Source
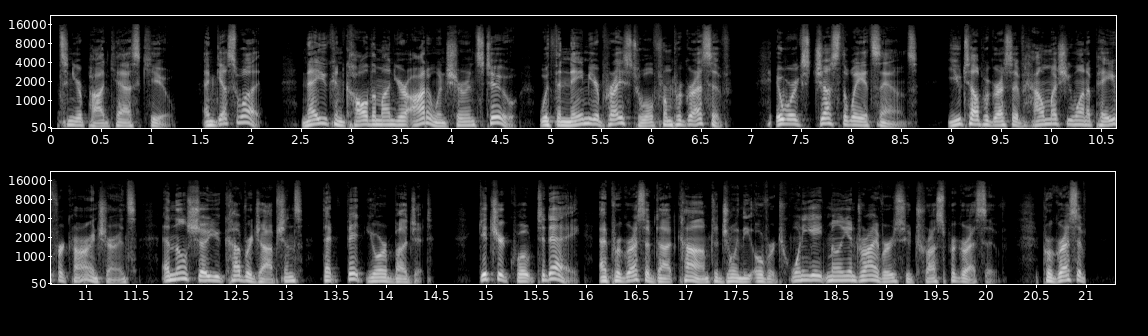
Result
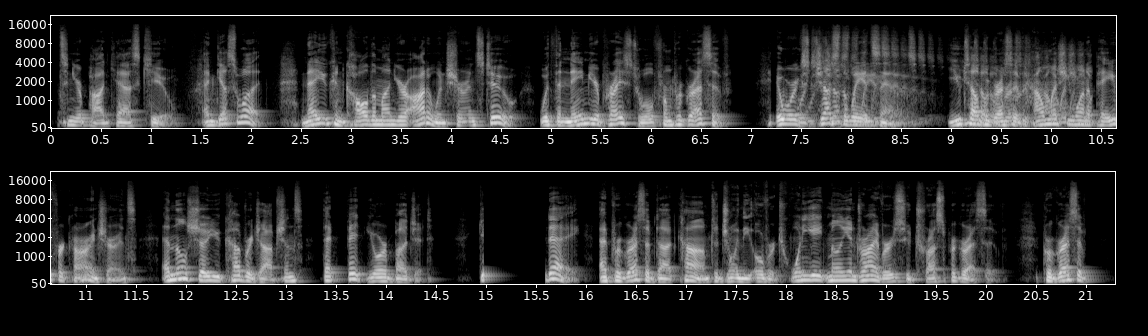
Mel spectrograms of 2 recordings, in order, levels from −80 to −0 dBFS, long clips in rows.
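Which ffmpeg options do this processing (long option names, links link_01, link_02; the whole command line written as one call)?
ffmpeg -i in.wav -filter_complex "[0:a]asettb=1/sr,asplit=3[link_01][link_02][link_03];[link_01]atrim=end=0.844[link_04];[link_02]atrim=start=0.84:end=4.36,asetpts=PTS-STARTPTS,afade=type=in:duration=0.004:curve=qsin,afade=type=out:start_time=3.516:duration=0.004:curve=qsin,acompressor=mode=upward:threshold=-21dB:ratio=2.5:attack=3.2:release=140:knee=2.83:detection=peak[link_05];[link_03]atrim=start=4.356[link_06];[link_04][link_05]acrossfade=duration=0.004:curve1=hsin:curve2=qsin[link_07];[link_07][link_06]acrossfade=duration=0.004:curve1=qsin:curve2=hsin,asplit=3[link_08][link_09][link_10];[link_08]afade=type=out:start_time=7.45:duration=0.02[link_11];[link_09]asplit=6[link_12][link_13][link_14][link_15][link_16][link_17];[link_13]adelay=94,afreqshift=-110,volume=-7dB[link_18];[link_14]adelay=188,afreqshift=-220,volume=-13.7dB[link_19];[link_15]adelay=282,afreqshift=-330,volume=-20.5dB[link_20];[link_16]adelay=376,afreqshift=-440,volume=-27.2dB[link_21];[link_17]adelay=470,afreqshift=-550,volume=-34dB[link_22];[link_12][link_18][link_19][link_20][link_21][link_22]amix=inputs=6:normalize=0,afade=type=in:start_time=7.45:duration=0.02,afade=type=out:start_time=10.39:duration=0.02[link_23];[link_10]afade=type=in:start_time=10.39:duration=0.02[link_24];[link_11][link_23][link_24]amix=inputs=3:normalize=0,asettb=1/sr,asplit=3[link_25][link_26][link_27];[link_25]atrim=end=17.184[link_28];[link_26]atrim=start=17.18:end=19.54,asetpts=PTS-STARTPTS,afade=type=in:duration=0.004:curve=qsin,afade=type=out:start_time=2.356:duration=0.004:curve=qsin,highshelf=frequency=4500:gain=10.5[link_29];[link_27]atrim=start=19.536[link_30];[link_28][link_29]acrossfade=duration=0.004:curve1=hsin:curve2=qsin[link_31];[link_31][link_30]acrossfade=duration=0.004:curve1=qsin:curve2=hsin,asplit=3[link_32][link_33][link_34];[link_32]atrim=end=14.97,asetpts=PTS-STARTPTS,afade=type=out:start_time=14.966:duration=0.004:curve=hsin[link_35];[link_33]atrim=start=14.97:end=15.59,asetpts=PTS-STARTPTS,volume=0[link_36];[link_34]atrim=start=15.59,asetpts=PTS-STARTPTS,afade=type=in:duration=0.004:curve=hsin[link_37];[link_35][link_36][link_37]concat=n=3:v=0:a=1,highpass=frequency=160:width=0.5412,highpass=frequency=160:width=1.3066,bass=frequency=250:gain=8,treble=frequency=4000:gain=-10,bandreject=frequency=60:width_type=h:width=6,bandreject=frequency=120:width_type=h:width=6,bandreject=frequency=180:width_type=h:width=6,bandreject=frequency=240:width_type=h:width=6,bandreject=frequency=300:width_type=h:width=6,bandreject=frequency=360:width_type=h:width=6,bandreject=frequency=420:width_type=h:width=6,bandreject=frequency=480:width_type=h:width=6,bandreject=frequency=540:width_type=h:width=6,bandreject=frequency=600:width_type=h:width=6,volume=1dB" out.wav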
